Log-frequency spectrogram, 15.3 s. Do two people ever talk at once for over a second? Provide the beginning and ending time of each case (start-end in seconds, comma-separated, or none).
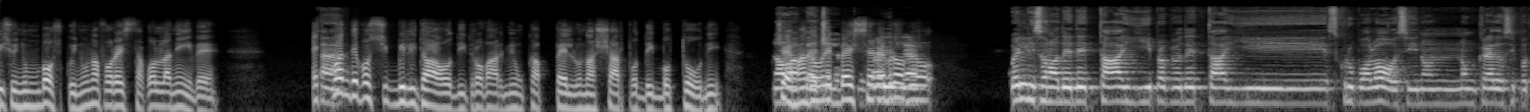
7.7-9.3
